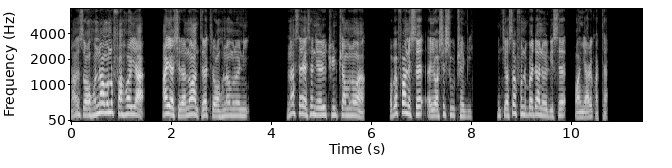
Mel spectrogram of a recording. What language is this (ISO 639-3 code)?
aka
